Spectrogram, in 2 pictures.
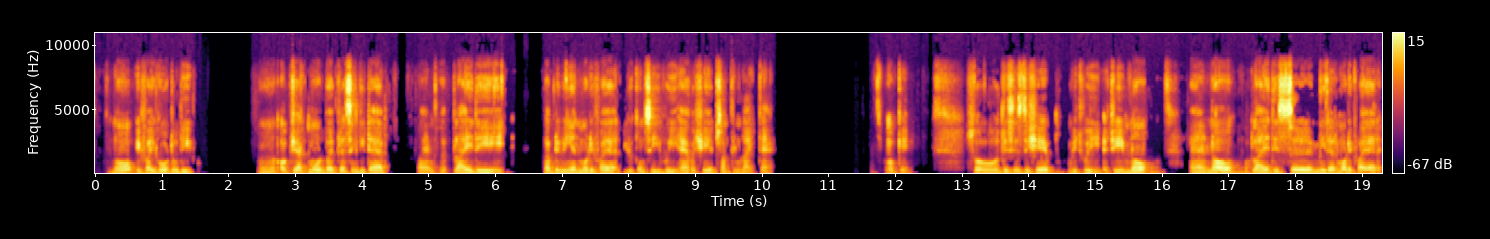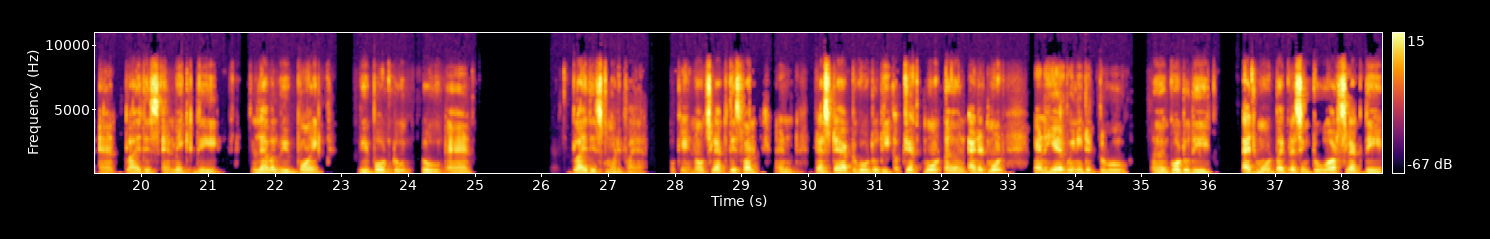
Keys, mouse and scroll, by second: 8.7-10.5 middle drag, 10.5-11.0 scroll up 1, 11.0-11.4 scroll down 1, 11.4-12.6 middle drag, 12.6-13.2 scroll up 1, 13.2-15.0 middle drag, 15.0 scroll up 1, 15.1-18.3 shift+middle drag, 19.2-22.2 drag, 24.5-25.3 drag, 25.8 click, 26.4 click, 26.7 click, 27.1-28.3 drag, 28.9 click, 31.1 Tab, 32.0 middle click, 32.9 click, 33.6-34.0 scroll up 2, 37.4-38.6 drag.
